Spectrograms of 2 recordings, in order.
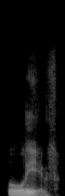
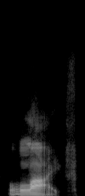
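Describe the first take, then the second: First: The vowel is short, as in give. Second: The vowel is long, as in five. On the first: It is about where someone resides. "when we want to talk about where we live, we pronounce it as live" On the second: Something is happening in real time. "in that context, we use or we pronounce it as live"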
